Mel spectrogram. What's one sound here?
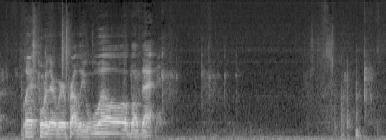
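A small plastic bottle crinkles as it is squeezed.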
